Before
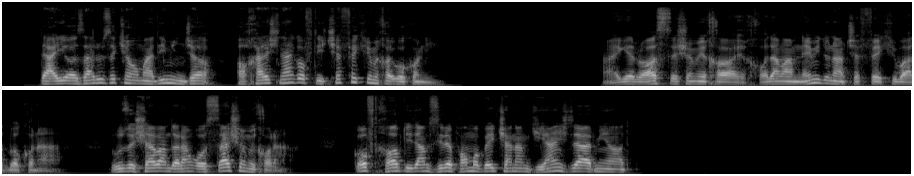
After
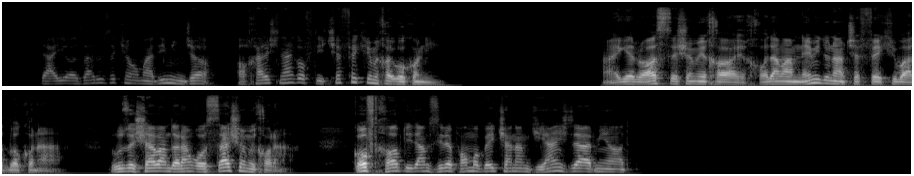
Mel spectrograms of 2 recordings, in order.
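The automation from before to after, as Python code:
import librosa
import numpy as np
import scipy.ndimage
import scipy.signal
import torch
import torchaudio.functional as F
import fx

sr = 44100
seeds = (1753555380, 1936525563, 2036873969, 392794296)

y = fx.gain(x, sr, db=fx.line((1.06, -19.0), (1.68, -9.5), (3.13, -9.5), (3.98, 2.5), (11.9, 2.5), (12.74, 10.0), (13.07, -2.0)))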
